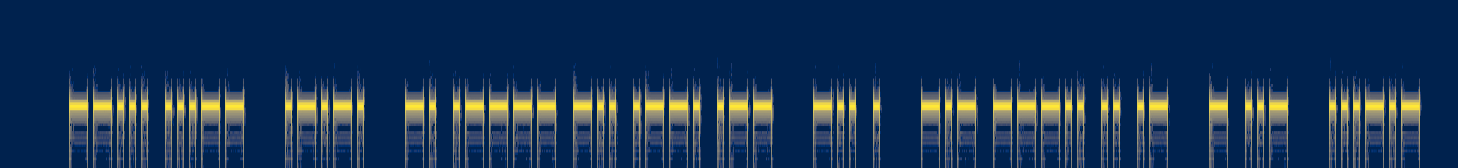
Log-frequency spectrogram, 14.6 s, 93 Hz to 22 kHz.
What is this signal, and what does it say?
Morse code, heard as a keyed tone, about 21 wpm, 700 Hz. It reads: 73 <AR> N1DPW DE K8IA TU <SK>
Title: K1USN SST QSO Practice 20wpm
